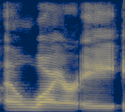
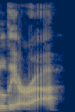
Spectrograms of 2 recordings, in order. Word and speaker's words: Lyra: I'm on Instagram, CCCECE, Lyra, LYRA, agent. And then I'm on Twitter, Cecilia C. Lyra. – everyone pronounces it Lyra, but it's Lyra.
